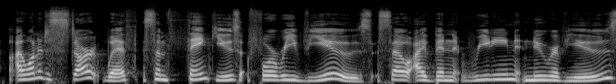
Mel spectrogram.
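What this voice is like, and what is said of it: Husky, not fully recovered voice. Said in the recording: “My voice is not totally recovered, so you can just listen to my sexy radio voice.”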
